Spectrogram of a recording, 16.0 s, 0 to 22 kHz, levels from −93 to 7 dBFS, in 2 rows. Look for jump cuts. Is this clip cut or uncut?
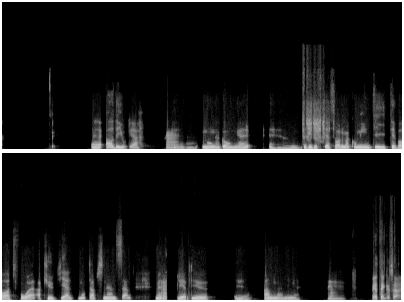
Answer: cut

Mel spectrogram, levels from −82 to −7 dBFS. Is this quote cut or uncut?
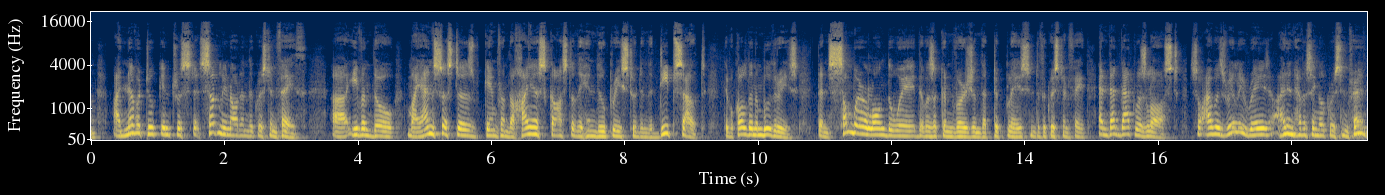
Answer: cut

